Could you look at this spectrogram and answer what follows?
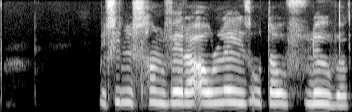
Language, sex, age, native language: Icelandic, male, 11, Polish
